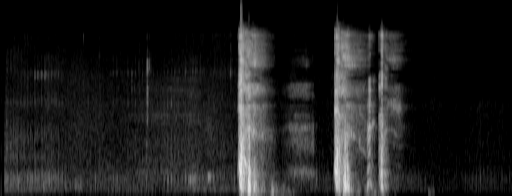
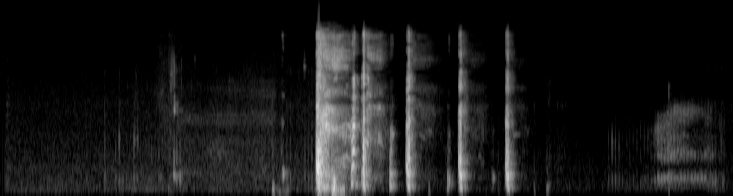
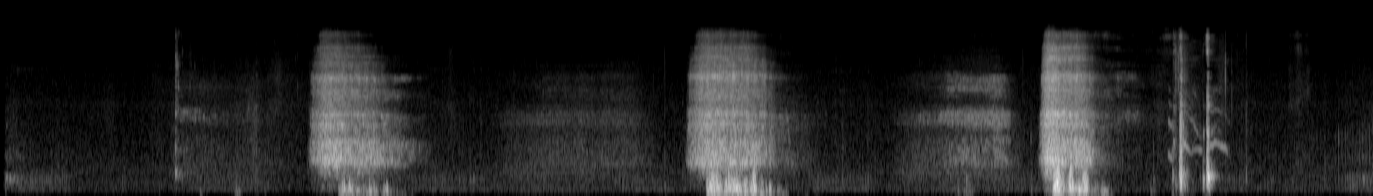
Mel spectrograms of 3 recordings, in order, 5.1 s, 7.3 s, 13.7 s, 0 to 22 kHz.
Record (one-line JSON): {"three_cough_length": "5.1 s", "three_cough_amplitude": 32768, "three_cough_signal_mean_std_ratio": 0.18, "cough_length": "7.3 s", "cough_amplitude": 32768, "cough_signal_mean_std_ratio": 0.18, "exhalation_length": "13.7 s", "exhalation_amplitude": 25656, "exhalation_signal_mean_std_ratio": 0.25, "survey_phase": "beta (2021-08-13 to 2022-03-07)", "age": "45-64", "gender": "Female", "wearing_mask": "No", "symptom_none": true, "smoker_status": "Never smoked", "respiratory_condition_asthma": false, "respiratory_condition_other": false, "recruitment_source": "REACT", "submission_delay": "4 days", "covid_test_result": "Negative", "covid_test_method": "RT-qPCR", "influenza_a_test_result": "Negative", "influenza_b_test_result": "Negative"}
